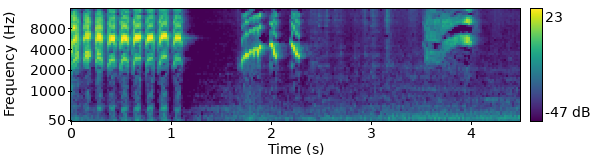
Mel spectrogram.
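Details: Red-throated male blue-crowned hanging parrot in full song: eight evenly spaced, sharp, high chirps in a quick series, then a pause, three squeaky slurred notes, and one later rising-falling squeal.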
